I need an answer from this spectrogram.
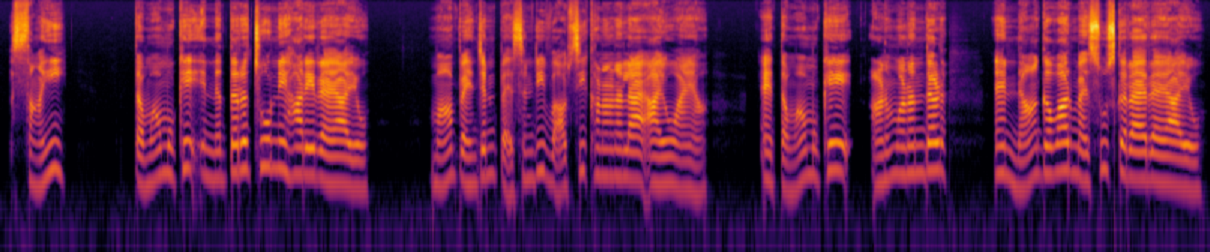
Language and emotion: Sindhi, disgusted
